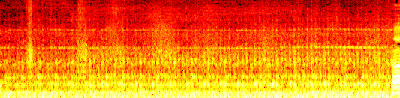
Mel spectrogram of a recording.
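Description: An engine idling steadily, with an even low pulsing drone and a few faint ticks.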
